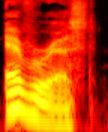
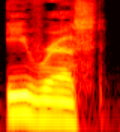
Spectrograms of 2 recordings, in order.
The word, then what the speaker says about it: Everest: The mountain was renamed in honor of Sir George Everest, a former surveyor of India. Ironically, George Everest himself was against this naming, and even more interestingly, his name was correctly pronounced "eev-rest", not "ev-er-est".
